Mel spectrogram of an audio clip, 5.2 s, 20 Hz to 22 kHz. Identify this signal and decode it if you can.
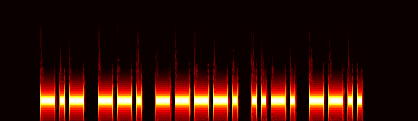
Morse code, heard as a keyed tone, about 20 wpm, 700 Hz. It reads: KG9FZ
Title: Speed Racing - USA 2x2 Call Signs 17wpm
